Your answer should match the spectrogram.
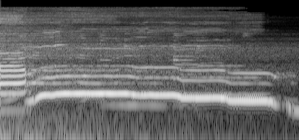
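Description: A dog lets out a single long, loud howl, rising at the start, holding a steady wavering pitch for a couple of seconds, then dropping away at the end.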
